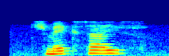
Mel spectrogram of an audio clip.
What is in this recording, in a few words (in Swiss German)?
"schmecksaif", alsace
